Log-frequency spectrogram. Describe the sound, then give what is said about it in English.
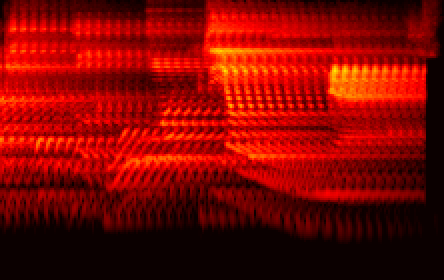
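A short, loud feature-name jingle drenched in heavy echo added in editing, its layered, effect-laden tones smearing together and stepping upward in pitch before cutting off abruptly. “going to sound really good in the edit because I'm going to put lots of echo in.”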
